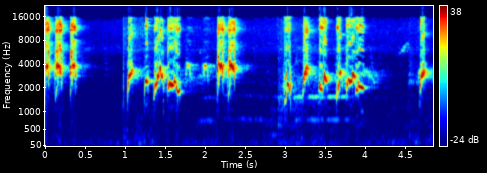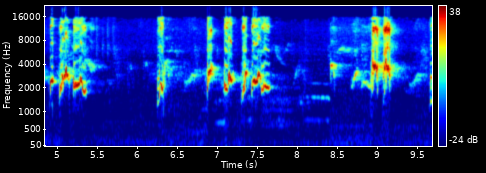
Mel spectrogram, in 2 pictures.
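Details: Red-whiskered bulbul song meant for training birds to sing against rivals: repeated phrases of quick, fluted chirping notes, five or six bursts over nearly ten seconds, each a tight cluster of bright warbles with short gaps between.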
